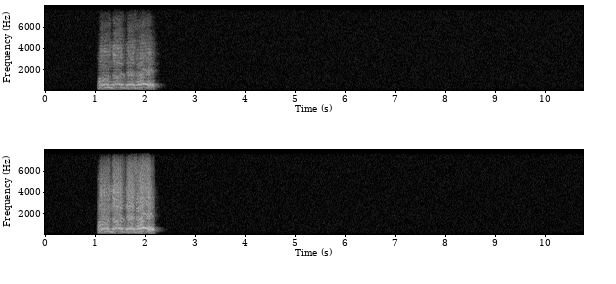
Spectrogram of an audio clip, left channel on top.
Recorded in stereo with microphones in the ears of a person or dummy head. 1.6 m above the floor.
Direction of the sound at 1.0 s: 70° right (ahead or behind).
